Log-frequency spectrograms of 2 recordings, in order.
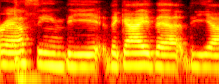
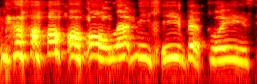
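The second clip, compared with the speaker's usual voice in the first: higher, louder playful begging; mock pleading; 7 semitones higher, 3 dB louder, much slower than usual. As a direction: beg to keep the sign like a kid. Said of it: "And I'm like".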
